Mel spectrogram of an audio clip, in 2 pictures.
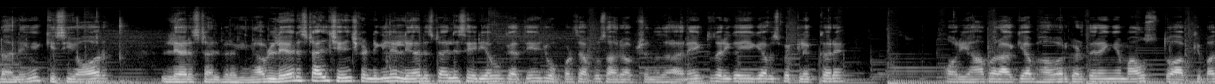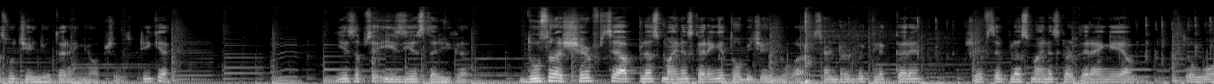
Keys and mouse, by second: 0.4 v, 4.7 click, 6.6 click, 7.6 click, 16.4 click, 18.5 shift+-, 18.7 shift+=, 19.0 shift+-, 20.2 click, 21.0-24.2 typing.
